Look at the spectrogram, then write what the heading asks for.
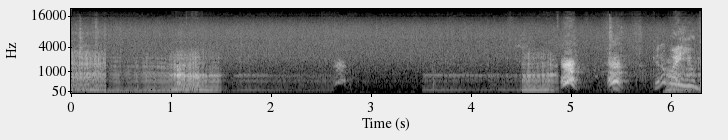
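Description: Dog barks in the medieval game Kingdom Come: Deliverance, a few sharp yelps near the end after a stretch of low droning tones, with a voice over part of it.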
